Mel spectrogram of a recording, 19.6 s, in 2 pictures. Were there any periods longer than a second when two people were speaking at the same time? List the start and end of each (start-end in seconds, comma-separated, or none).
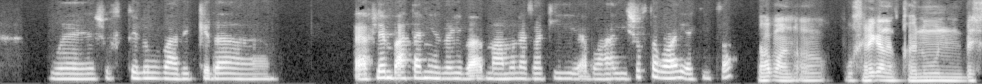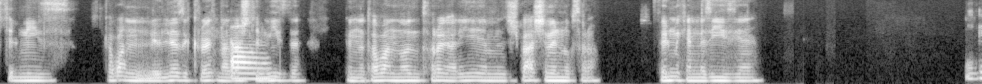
none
